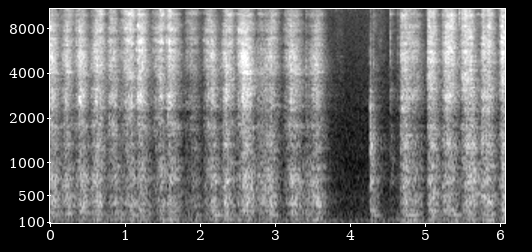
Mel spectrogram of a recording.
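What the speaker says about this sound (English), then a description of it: "I'm gonna actually take a different stone, like 100 grit, and I'm gonna try to just grind that off a little bit" A Kershaw Launch 13 knife edge is ground on a 100 grit stone in rhythmic back-and-forth strokes, giving a close, raspy scraping that pulses steadily, pauses briefly and then resumes.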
